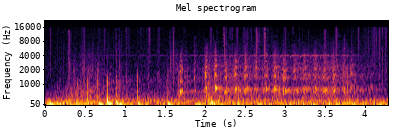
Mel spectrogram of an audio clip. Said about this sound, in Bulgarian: Чувам плясък на крила.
